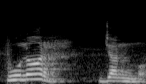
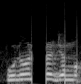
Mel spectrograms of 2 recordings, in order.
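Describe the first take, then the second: First: পুনর্জন্ম drawn out slowly, syllable by syllable; teacher slowing পুনর্জন্ম for the class; slow spelled-out demo. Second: Said in the usual way. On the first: Shown as a demonstration. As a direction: break পুনর্জন্ম slowly into its parts. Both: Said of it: "খুব খেয়াল করো কেমনে করলাম".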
